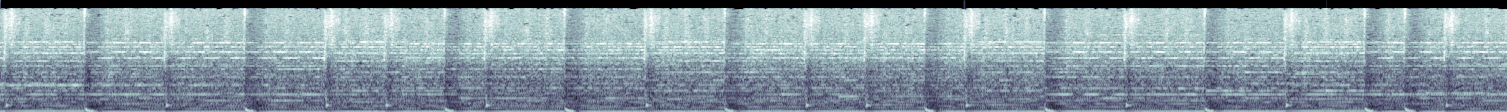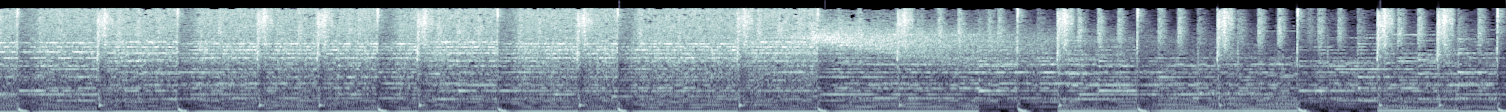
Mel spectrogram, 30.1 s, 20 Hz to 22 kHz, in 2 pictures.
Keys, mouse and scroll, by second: 17.0 F4, 18.2 F4, 19.0 alt+middle click, 29.1 alt+middle click.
